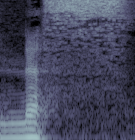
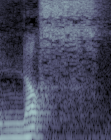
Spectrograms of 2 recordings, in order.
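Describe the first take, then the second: First: The s sound is thin and light. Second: The s sound is thick and heavy. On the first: The speaker calls it right. "like a scene. It should not be thick at all" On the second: The speaker calls it wrong. "most common mistake is people say nas, ... they will say like a sod"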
